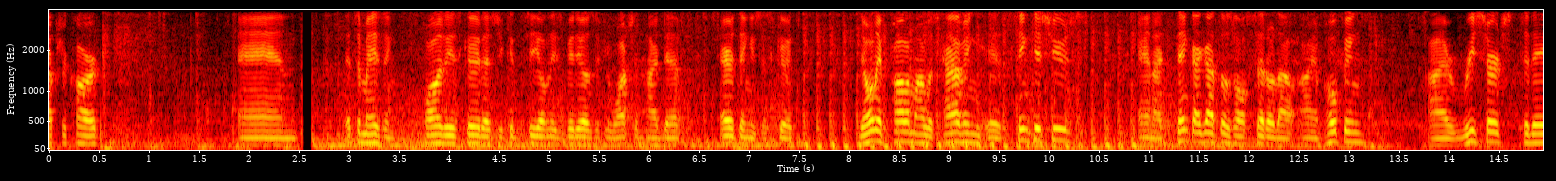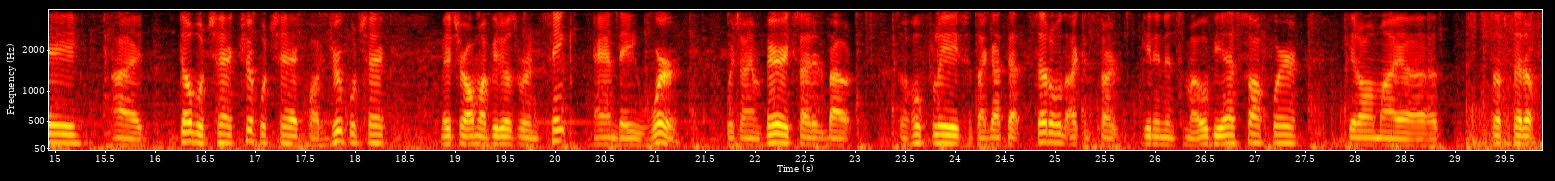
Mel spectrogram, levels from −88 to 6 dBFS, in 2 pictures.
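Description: No technical faults can be heard anywhere in this recording.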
